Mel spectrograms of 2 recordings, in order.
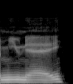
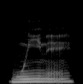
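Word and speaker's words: Mũi Né: I mean, I asked my tour guide to Mune. I know I'm mispronouncing that. Nobody knows. Moine. It's Moine.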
